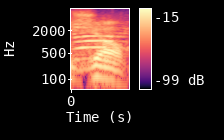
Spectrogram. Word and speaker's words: Peugeot: We have Noah Peugeot in the truck. He likes to be called Noah Piggott, but I don't like the way that sounds, so it's Peugeot. It's French.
